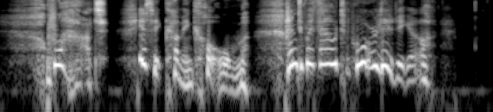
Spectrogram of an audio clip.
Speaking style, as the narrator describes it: she cried

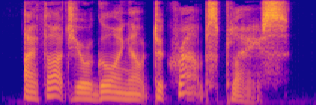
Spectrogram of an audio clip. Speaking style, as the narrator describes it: Gay said sullenly in a low voice

